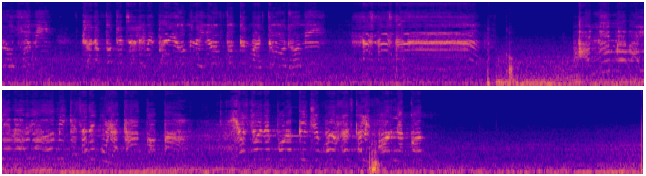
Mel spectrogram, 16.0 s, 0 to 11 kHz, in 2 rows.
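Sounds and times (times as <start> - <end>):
high-pitched cartoon voice talking: 0.0 - 6.0
steady low hum: 0.0 - 16.0.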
